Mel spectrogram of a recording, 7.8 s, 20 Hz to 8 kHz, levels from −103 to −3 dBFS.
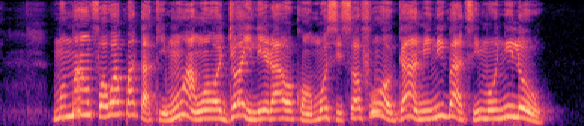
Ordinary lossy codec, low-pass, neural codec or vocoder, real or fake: none; none; none; real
